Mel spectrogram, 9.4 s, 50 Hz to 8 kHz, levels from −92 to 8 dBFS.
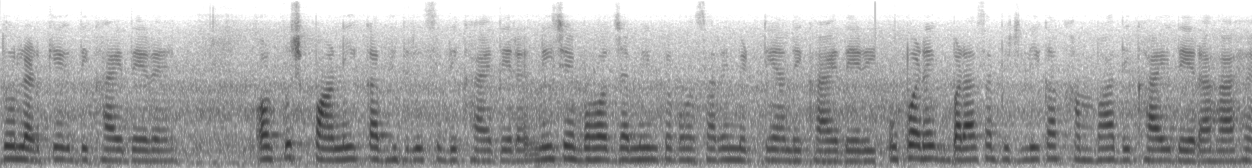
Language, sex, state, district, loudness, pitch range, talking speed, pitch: Hindi, female, Maharashtra, Sindhudurg, -21 LUFS, 190-210 Hz, 215 wpm, 200 Hz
